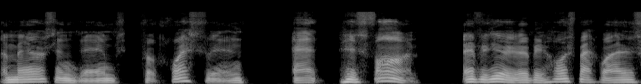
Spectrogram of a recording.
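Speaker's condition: Throat cancer, tumor through tongue, attached to epiglottis; throat cancer three times

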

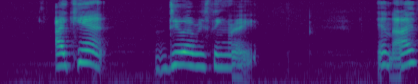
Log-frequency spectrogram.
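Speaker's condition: Cerebral palsy; finds reading own poetry aloud hard, cannot say it as intended

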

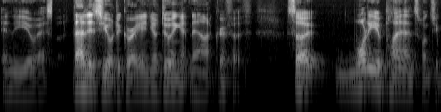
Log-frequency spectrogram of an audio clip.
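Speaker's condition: No condition

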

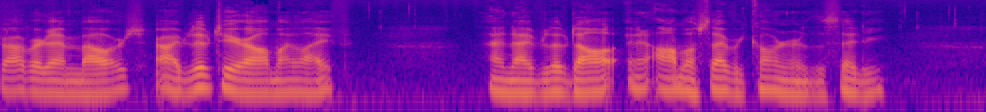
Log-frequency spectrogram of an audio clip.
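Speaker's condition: Parkinson's disease; man aged 73

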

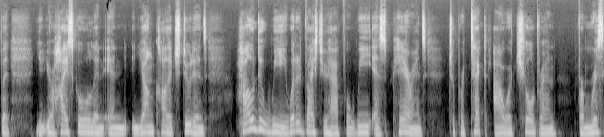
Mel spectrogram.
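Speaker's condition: No condition

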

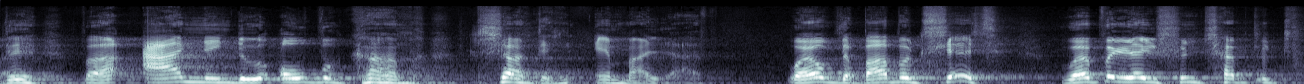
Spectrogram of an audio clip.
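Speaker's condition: Cerebral palsy; walks with limp

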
